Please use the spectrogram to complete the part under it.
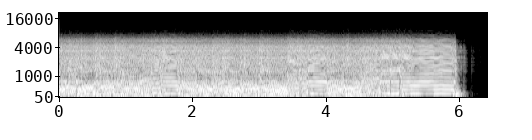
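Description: Heavily distorted electric guitar played through a Nux B-5RC wireless system chugs and rings through crunchy power chords with a few muted stabs, loud and dense, then cuts off abruptly.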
